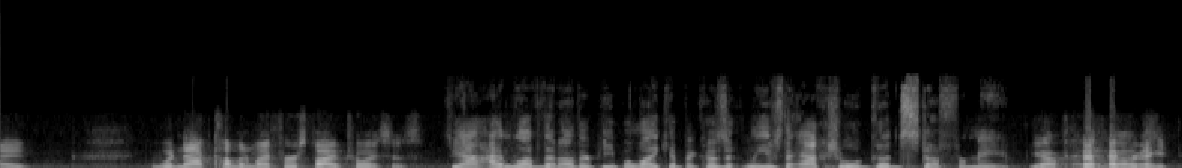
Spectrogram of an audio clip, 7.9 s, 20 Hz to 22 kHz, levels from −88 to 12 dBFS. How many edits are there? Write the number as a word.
two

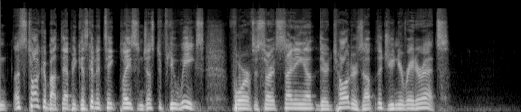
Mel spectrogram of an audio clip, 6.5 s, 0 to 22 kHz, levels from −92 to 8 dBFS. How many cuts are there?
four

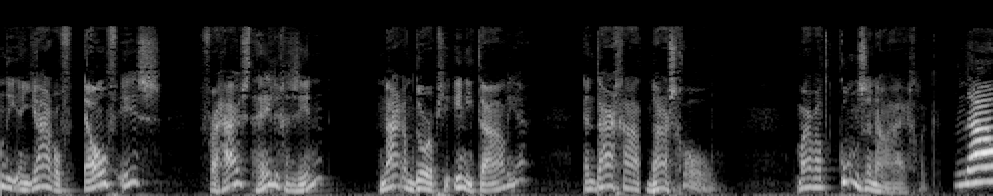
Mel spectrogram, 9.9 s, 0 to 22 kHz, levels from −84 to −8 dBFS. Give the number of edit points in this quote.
two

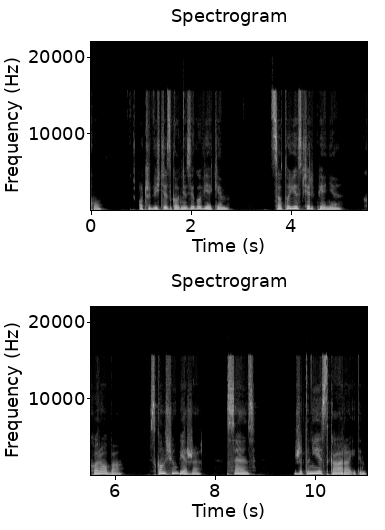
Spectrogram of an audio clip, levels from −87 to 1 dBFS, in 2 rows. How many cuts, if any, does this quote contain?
one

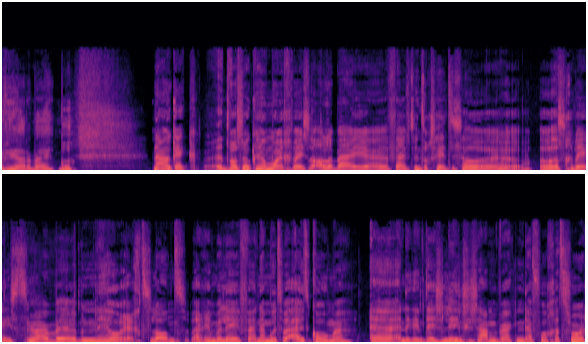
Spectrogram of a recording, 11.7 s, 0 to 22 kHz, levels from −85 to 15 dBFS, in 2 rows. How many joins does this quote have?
one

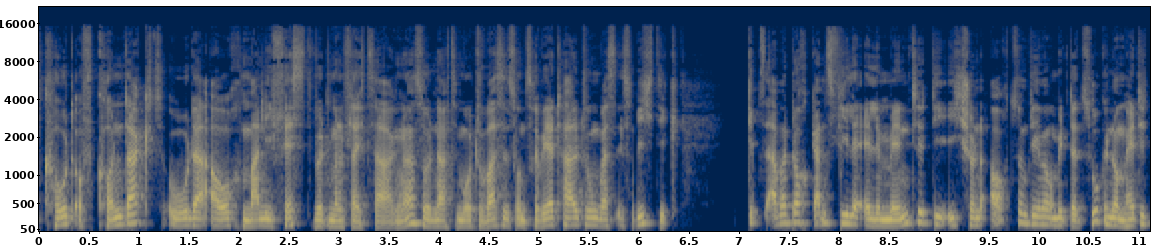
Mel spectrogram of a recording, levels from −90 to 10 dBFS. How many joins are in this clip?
two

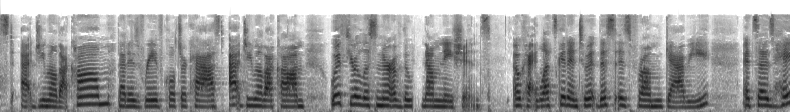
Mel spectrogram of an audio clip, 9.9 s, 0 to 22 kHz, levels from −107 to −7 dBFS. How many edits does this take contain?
three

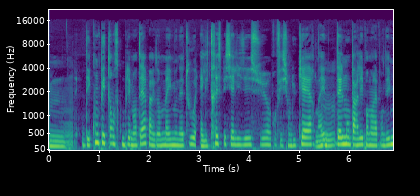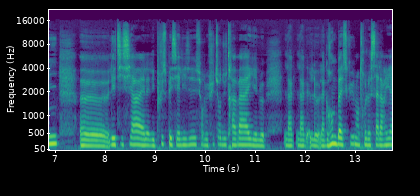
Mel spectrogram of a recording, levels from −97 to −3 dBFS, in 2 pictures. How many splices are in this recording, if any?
four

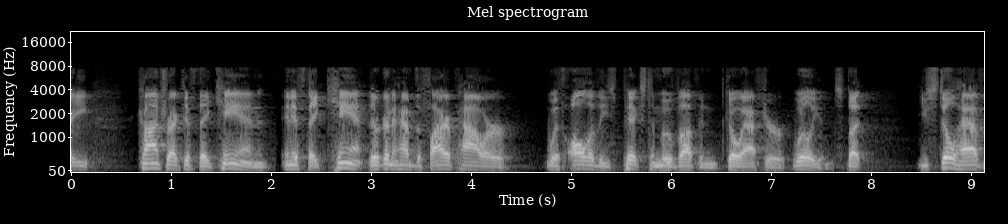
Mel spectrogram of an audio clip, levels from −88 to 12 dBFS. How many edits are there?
one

